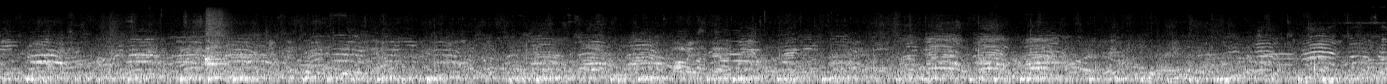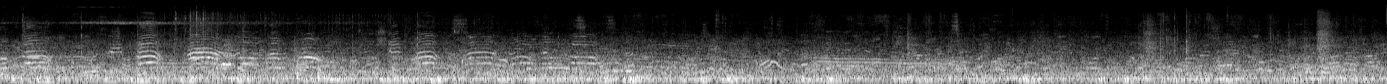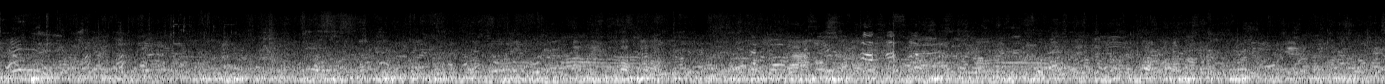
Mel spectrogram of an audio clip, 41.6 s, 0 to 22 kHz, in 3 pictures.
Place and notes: Jean Jaurès, All. du Président Franklin Roosevelt, Toulouse, France - covid 19
anti health pass event Toulouse Center
covid 19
